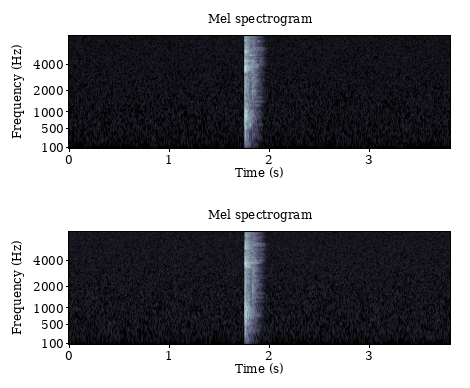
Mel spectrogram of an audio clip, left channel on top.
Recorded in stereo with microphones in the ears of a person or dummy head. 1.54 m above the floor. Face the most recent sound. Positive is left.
turn(degrees=25)  # may be behind; listen again after turning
